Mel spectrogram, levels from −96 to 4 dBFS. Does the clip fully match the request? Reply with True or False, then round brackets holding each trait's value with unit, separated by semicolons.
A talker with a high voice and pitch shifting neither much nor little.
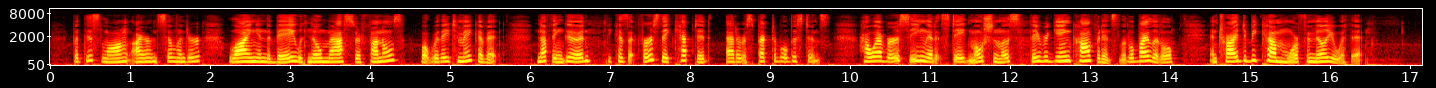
True (225 Hz; 3.1 semitones)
